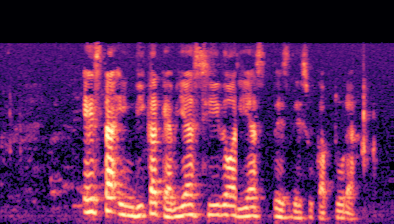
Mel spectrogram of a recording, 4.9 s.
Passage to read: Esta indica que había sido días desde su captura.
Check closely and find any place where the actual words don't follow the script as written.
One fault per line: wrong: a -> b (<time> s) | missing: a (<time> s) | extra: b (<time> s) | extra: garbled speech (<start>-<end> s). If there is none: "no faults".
no faults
